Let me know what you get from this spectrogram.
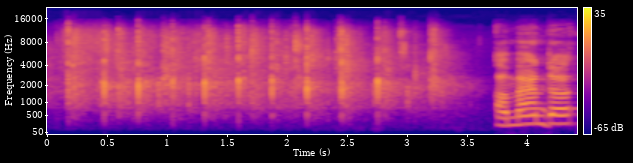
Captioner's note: cheering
